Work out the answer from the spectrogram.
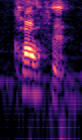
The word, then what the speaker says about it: Cauthon: calcium i don't know i always pronounce that cathoon but it's not really cat coffin is how the show pronounces it that's right i'm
